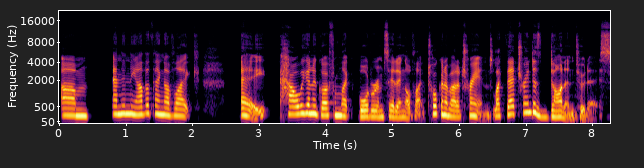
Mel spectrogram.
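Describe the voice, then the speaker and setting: A woman with a New Zealand accent speaks at a moderate pace in a fairly high pitch. Her pitch varies in an ordinary way, and the sound is dry and close with no echo. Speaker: marketing strategist. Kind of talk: casual interview chat. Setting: video call from abroad.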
